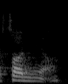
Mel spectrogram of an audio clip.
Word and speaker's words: sogno: i think i think in italian it's sogno and it's pronounced very similar so neo um but it's just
